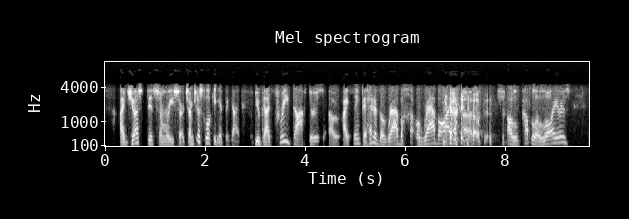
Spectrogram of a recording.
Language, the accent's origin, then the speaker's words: English; New York City, New York, United States; moved away; I was born in Bedford, on Bedford Avenue and Kings Highway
